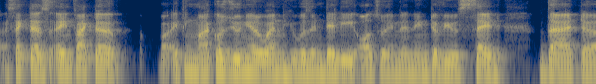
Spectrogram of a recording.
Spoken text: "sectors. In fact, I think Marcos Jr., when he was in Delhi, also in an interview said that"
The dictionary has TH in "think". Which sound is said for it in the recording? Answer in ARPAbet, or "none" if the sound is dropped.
T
